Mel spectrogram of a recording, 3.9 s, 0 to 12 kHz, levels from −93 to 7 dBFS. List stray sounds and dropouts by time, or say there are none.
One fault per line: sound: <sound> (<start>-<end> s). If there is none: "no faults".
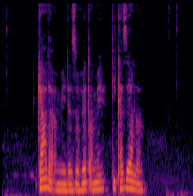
no faults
